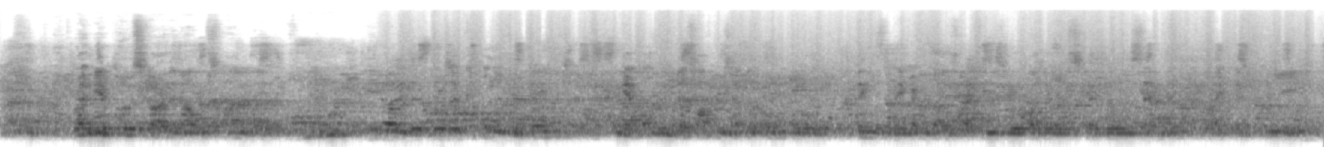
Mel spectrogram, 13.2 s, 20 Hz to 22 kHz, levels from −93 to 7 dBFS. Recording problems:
off-mic speech; far
room echo; slight; dies away in 0.4 s
thin; very slightly; fading below 300 Hz
murmuring crowd; loud; throughout; 1 dB below the speech

